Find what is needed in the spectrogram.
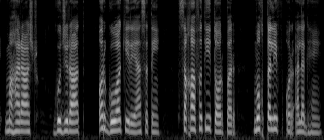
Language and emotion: Urdu, neutral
